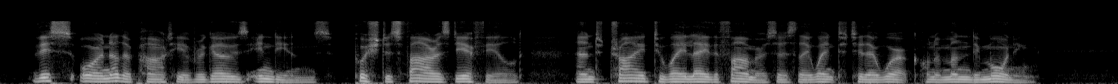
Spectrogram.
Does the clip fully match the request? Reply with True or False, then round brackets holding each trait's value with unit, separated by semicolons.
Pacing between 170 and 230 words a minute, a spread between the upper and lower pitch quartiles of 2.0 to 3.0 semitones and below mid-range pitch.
False (155 wpm; 2.7 semitones; 120 Hz)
